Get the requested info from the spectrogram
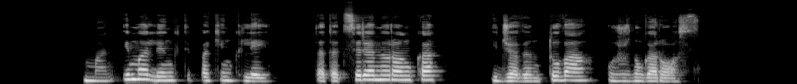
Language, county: Lithuanian, Kaunas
